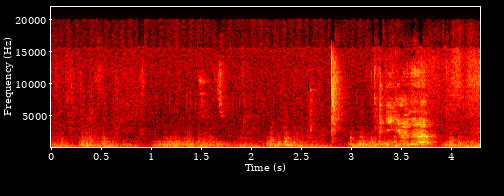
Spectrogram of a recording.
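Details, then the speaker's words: Coarse crackles played from a speaker during a heart and lungs lab: loud crackles, with some static from the speaker; coarse crackles. "some of it might be staticky but that's what cracks them and those are coarse crackles coarse crackles are really loud"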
